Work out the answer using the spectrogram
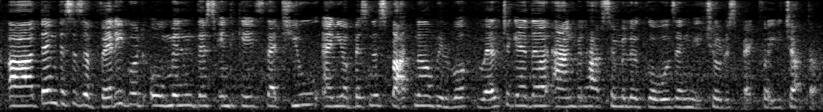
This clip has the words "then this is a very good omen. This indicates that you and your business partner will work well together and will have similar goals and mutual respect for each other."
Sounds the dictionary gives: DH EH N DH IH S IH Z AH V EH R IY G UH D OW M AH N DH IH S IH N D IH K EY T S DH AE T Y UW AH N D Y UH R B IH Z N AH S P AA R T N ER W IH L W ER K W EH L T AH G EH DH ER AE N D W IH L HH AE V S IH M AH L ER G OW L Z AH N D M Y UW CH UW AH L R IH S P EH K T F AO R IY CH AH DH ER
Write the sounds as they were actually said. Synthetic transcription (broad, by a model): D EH N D IH S IH Z AH V EH R IY G UH D OW M AH N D IH S IH N D IH K EY T S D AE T Y UW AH N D Y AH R B IH Z N AH S P AA R T N ER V IH L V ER K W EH L T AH G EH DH ER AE N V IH L HH AE V S IH M AH L ER G OW L Z AH N D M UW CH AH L R IH S P EH K T F AO R IY CH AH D ER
